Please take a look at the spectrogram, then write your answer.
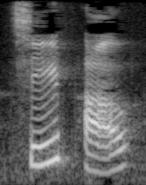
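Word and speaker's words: qipao: Qi Pao.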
